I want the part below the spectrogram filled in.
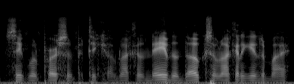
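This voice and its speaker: This low-voiced man races along with little pitch movement and a sharp tone, slight background noise behind him. Congested from illness, he's a video commentator loosely looking back on an album, rambling with plenty of fillers and asides.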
